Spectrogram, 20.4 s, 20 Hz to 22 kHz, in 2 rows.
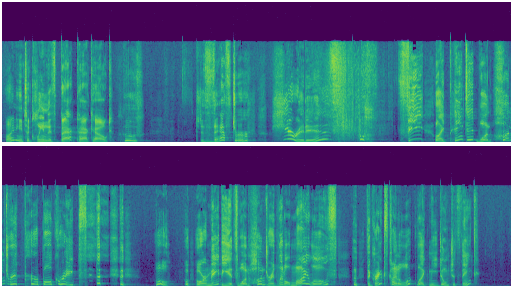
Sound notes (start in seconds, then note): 12.1 laughs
